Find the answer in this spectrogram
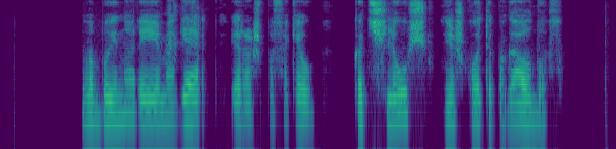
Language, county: Lithuanian, Klaipėda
